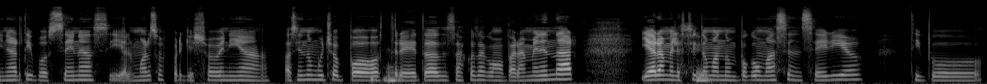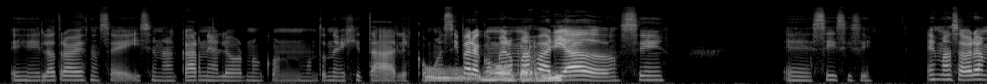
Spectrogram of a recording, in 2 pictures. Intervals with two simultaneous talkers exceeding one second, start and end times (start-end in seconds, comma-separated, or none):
14.1-15.7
